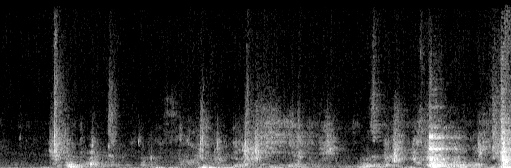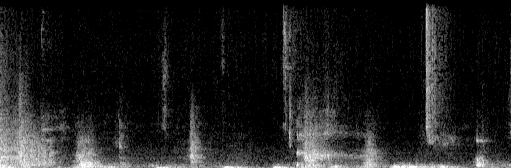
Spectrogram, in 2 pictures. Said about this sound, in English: And then just keeping in touch with this aliveness or tenderness of heart as you please reassemble the chairs and cushions and come back to sit down.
